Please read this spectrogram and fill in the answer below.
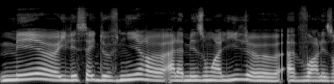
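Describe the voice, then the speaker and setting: At a fairly slow pace, a woman speaks with a medium pitch and fairly even intonation. Her tone is dark and mellow, on a very clean recording with a silent background. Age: 30s. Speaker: journalist and author. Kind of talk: casual chat. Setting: studio.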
